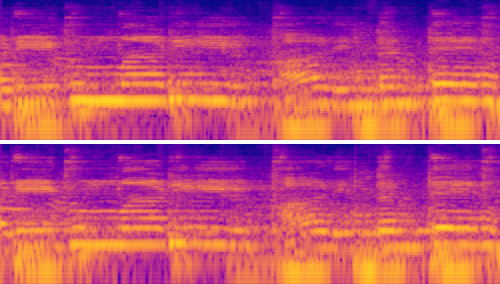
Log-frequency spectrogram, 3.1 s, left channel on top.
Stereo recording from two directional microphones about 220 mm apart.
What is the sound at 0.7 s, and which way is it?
Music, 55° right (ahead or behind).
